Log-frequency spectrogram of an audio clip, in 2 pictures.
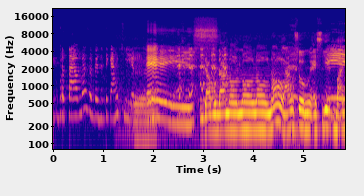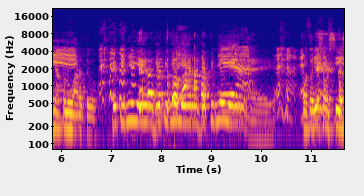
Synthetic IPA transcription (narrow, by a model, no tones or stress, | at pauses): pərt̪amasampɛdit̪ɪkakɪrə | səd͡ʒak̚mudanɔlnɔlnɔlnɔlːaŋsʊŋɛsɡebaɲakːəluart̪uhɛpiɲujɛrɦepiɲujərɦɛpiɲujəra | fot̪oɲasosi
